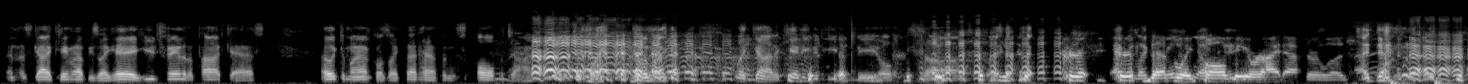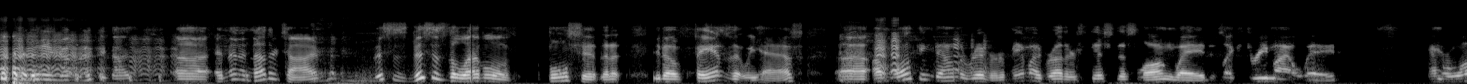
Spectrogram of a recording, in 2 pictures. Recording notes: The smallie talk podcast dudes call. We had some computer issues that dropped us out halfway through the interview.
